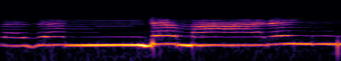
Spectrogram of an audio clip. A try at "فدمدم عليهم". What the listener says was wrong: لماذا تغنين الميم؟ لا تغني الميم. فدمدم، فدمدم عليهم.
